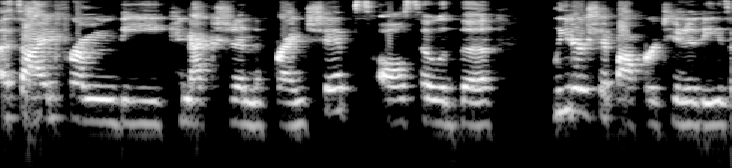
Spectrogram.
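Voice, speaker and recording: A woman speaks in an ordinary speaking voice with an American accent and medium pitch. Her intonation stays fairly even at a moderate pace. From New Jersey. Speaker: etiquette trainer. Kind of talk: podcast interview.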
